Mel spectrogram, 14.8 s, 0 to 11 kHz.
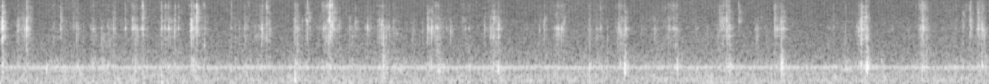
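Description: Fingertips tap and press a flat silver metallized plastic bubble wrap sheet lying on a white table. Quiet, bright crinkles and sharp clicking taps come in irregular bursts over a faint steady tone near 730 Hz.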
